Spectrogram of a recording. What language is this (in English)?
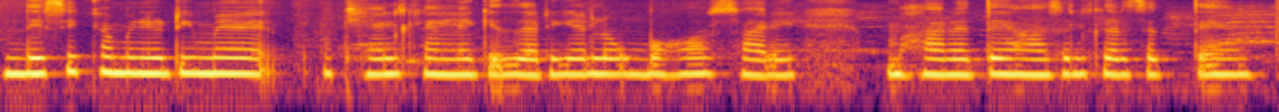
Urdu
